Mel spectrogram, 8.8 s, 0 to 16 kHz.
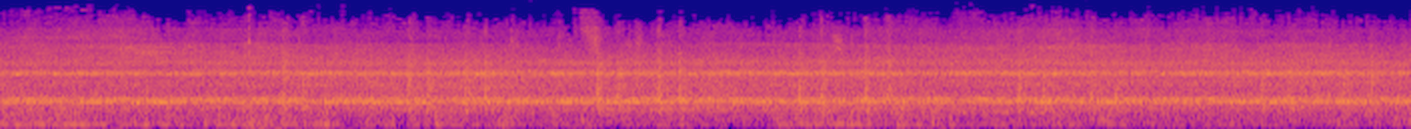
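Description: E7 series Shinkansen and a commuter train running past side by side: steady rolling noise of wheels on rails, with a steady whine over it.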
